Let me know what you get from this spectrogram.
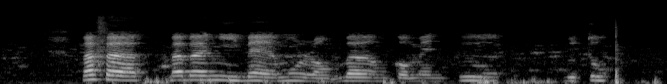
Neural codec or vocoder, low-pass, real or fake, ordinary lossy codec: none; 9.9 kHz; real; AAC, 64 kbps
